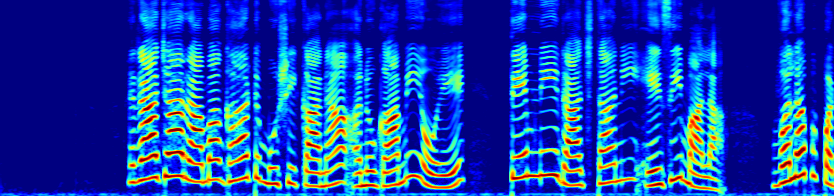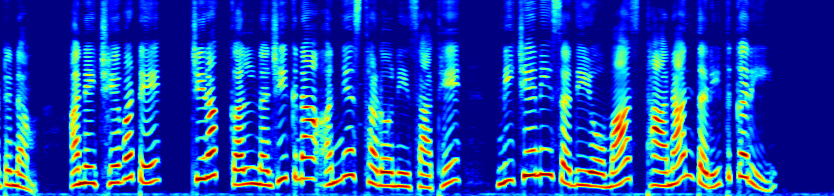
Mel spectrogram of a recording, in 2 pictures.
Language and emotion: Gujarati, neutral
